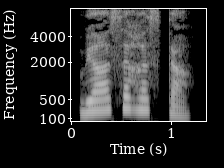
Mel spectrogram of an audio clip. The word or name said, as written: ವ್ಯಾಸಹಸ್ತ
